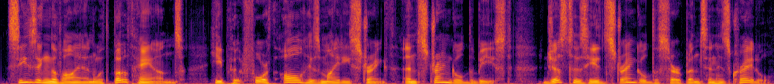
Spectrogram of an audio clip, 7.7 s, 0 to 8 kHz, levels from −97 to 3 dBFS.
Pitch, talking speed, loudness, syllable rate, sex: 125 Hz, 210 wpm, -20 LUFS, 4.8 syllables/s, male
